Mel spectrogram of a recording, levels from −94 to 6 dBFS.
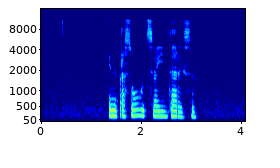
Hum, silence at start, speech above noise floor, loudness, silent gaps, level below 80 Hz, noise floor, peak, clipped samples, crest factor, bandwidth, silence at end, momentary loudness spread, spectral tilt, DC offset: none; 1.35 s; 36 dB; -46 LUFS; none; under -90 dBFS; -81 dBFS; -30 dBFS; under 0.1%; 20 dB; 11.5 kHz; 1 s; 10 LU; -5.5 dB/octave; under 0.1%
